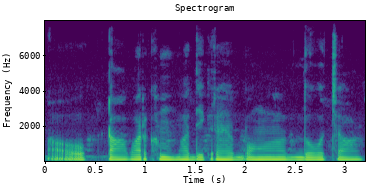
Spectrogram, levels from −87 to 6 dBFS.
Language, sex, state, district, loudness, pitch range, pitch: Chhattisgarhi, male, Chhattisgarh, Raigarh, -15 LUFS, 120-125 Hz, 120 Hz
